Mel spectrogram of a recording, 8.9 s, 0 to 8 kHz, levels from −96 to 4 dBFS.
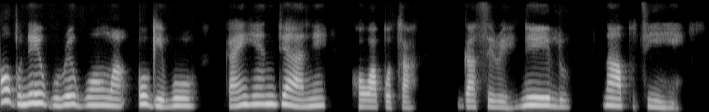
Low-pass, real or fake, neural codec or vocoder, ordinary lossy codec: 7.2 kHz; fake; codec, 24 kHz, 0.9 kbps, DualCodec; none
